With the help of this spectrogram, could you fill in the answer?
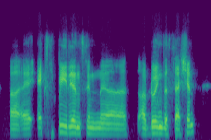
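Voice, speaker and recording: A man at a medium pitch with fairly even intonation. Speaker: motivational speaker. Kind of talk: talk to an audience. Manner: halting.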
